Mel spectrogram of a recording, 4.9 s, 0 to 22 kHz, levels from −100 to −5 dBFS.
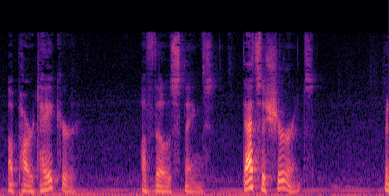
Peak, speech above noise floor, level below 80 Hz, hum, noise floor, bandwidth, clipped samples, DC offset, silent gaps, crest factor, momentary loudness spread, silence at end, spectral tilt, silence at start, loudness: -6 dBFS; 19 dB; -50 dBFS; none; -49 dBFS; 11.5 kHz; under 0.1%; under 0.1%; none; 26 dB; 24 LU; 0 s; -6 dB/octave; 0 s; -30 LUFS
